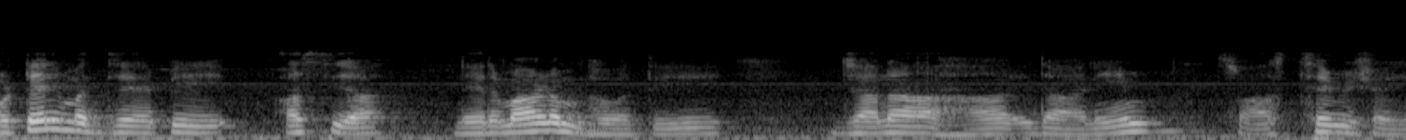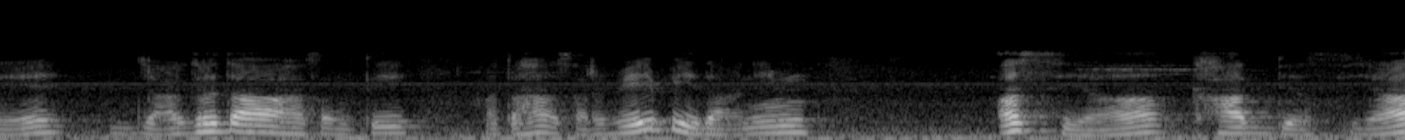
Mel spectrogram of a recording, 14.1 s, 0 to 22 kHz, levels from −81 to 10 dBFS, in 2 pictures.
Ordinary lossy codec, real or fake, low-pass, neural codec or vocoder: none; real; 5.4 kHz; none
